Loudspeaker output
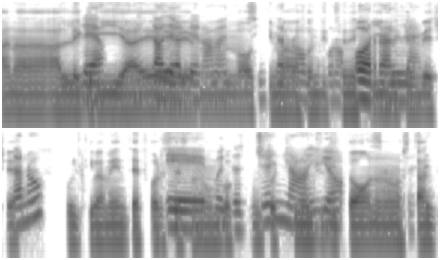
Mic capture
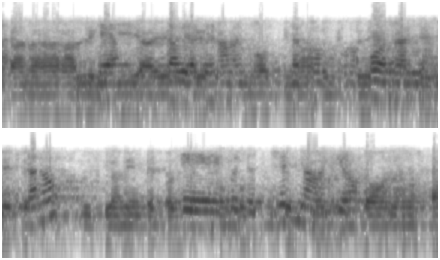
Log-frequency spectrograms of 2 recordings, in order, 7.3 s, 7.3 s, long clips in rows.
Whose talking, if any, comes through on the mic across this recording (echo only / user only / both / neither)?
both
